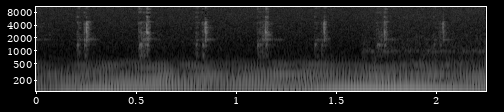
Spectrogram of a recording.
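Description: Clock ticking in a quick, even rhythm of about three ticks a second, over a loud steady low drone.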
